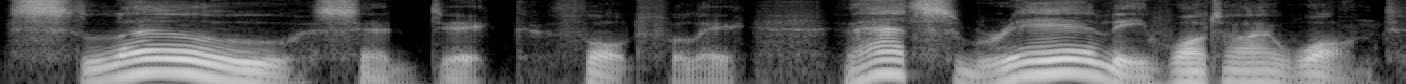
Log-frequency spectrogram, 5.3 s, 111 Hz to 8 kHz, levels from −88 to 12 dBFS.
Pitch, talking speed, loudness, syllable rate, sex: 120 Hz, 100 wpm, -15 LUFS, 2.6 syllables/s, male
